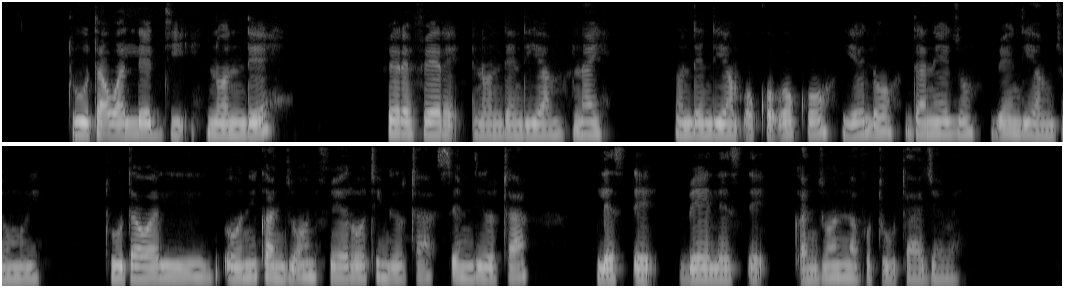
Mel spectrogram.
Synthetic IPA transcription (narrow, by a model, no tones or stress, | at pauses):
tutawalːedinɔndɛ | fɛɾɛfɛɾɛnɔndɛndijamnaj | nɔndɛndijamɓɔkʰːɔ̰ɓɔkʰːɔjɛlɔdaned͡ʒumbɛndijamd͡ʒumɾi | tuːtawalɗonikaɲd͡ʒuɔnfɛɾotindiɾtʰasendiɾta | lɛsɗɛ | bɛlɛsɗɛ | kaɲd͡ʒuɔnːafutṵtad͡ʒɛmaj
